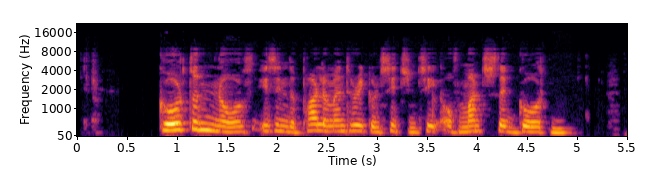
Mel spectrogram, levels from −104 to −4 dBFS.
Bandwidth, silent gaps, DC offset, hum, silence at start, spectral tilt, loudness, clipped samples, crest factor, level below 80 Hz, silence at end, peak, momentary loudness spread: 8.8 kHz; none; under 0.1%; none; 0.8 s; -6.5 dB/octave; -23 LUFS; under 0.1%; 20 dB; -66 dBFS; 0.6 s; -4 dBFS; 15 LU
